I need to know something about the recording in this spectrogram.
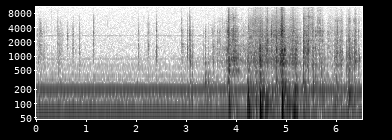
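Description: Handling of an opened plastic calculator case and its circuit board: faint clicks and taps for the first few seconds, then a cluster of louder plastic clatters and knocks about four seconds in as the case halves are moved, over a steady low hum.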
